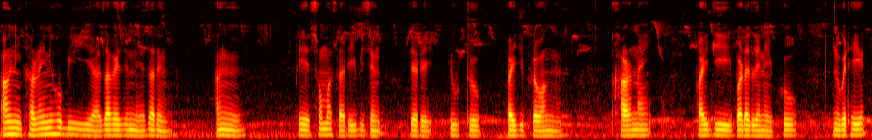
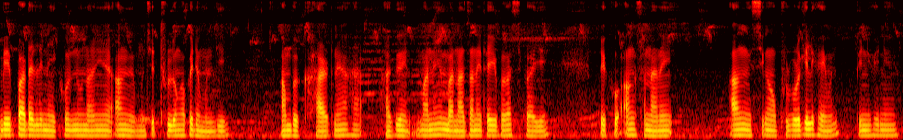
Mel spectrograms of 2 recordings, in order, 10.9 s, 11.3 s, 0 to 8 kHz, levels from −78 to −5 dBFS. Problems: none marked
